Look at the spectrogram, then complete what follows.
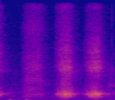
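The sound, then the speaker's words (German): A person attempts an owl call using a trick with the hands, producing two breathy, airy hoots with a faint mid-pitched tone after softer puffs of breath. It sounds more like blowing and snorting than a clean hoot. “Eine Eule, wenn die Durchfall hat, so hört sie sich vielleicht an.”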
